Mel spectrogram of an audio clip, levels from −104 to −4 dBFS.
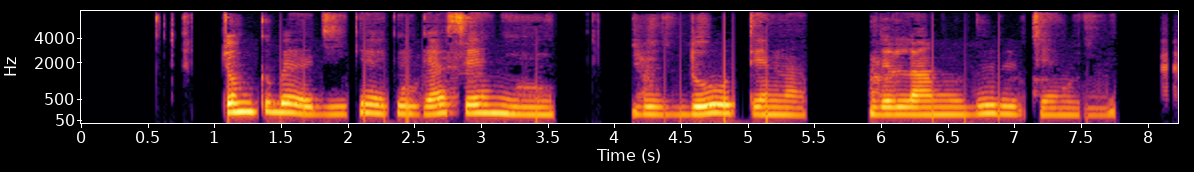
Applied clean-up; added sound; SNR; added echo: none; none; none; none.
